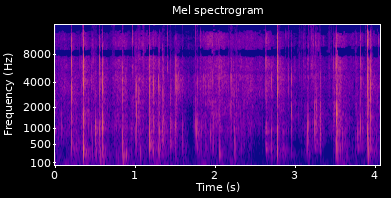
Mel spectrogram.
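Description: Fingertips squeeze and press a clear plastic zip-lock bag full of white soy wax flakes, crinkling the plastic and crunching the flakes inside. The clip is a quiet, dry series of short crackling bursts with bright edges and almost no low end, each snap dying away instantly.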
